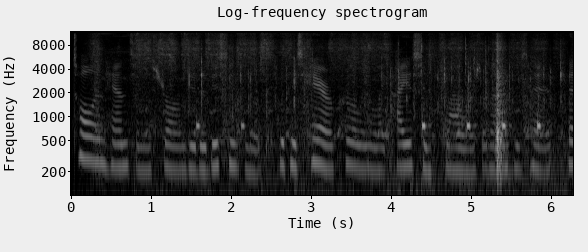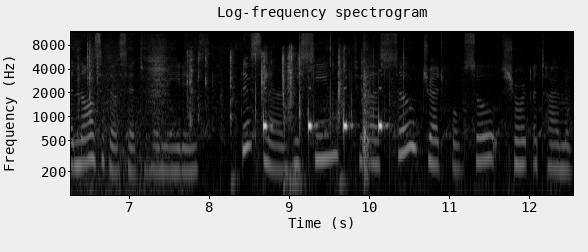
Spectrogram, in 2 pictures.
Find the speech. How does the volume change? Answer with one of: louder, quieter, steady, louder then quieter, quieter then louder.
steady.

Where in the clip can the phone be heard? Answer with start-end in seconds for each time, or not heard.
1.4-2.2, 4.2-5.9, 8.6-10.2.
